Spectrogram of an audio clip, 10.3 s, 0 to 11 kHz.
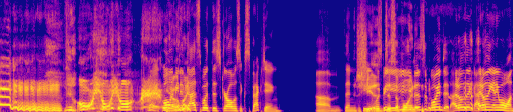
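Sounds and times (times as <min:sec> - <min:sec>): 
laughter: 0:00.0 - 0:04.0, 0:07.1 - 0:10.2
person vocally imitating a horse's neigh: 0:00.9 - 0:03.7
speech: 0:00.9 - 0:05.7, 0:06.3 - 0:10.2.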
